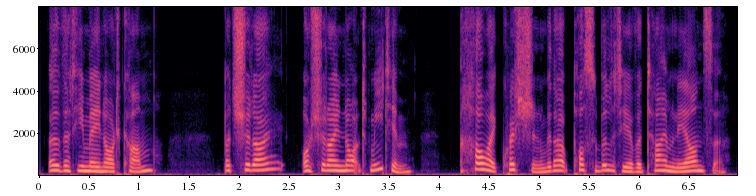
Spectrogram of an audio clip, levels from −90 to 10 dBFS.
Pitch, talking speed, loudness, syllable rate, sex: 225 Hz, 190 wpm, -17 LUFS, 6.1 syllables/s, female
